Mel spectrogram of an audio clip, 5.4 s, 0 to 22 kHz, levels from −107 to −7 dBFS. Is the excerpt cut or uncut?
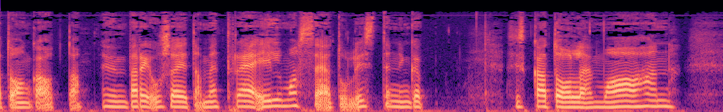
cut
